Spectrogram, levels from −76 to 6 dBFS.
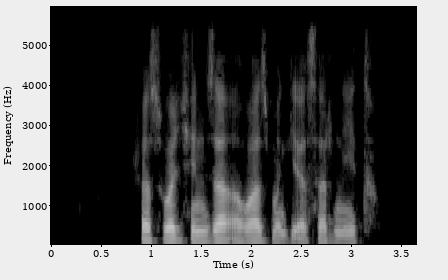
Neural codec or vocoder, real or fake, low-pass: none; real; 5.4 kHz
